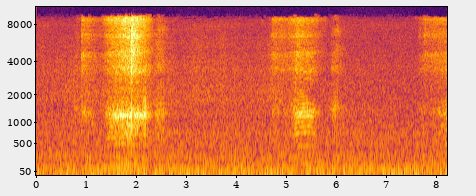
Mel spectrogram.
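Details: Snoring during sleep recorded with the SnoreLab smartphone app: deep, rattling snores with each breath over a steady low hum of room noise.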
